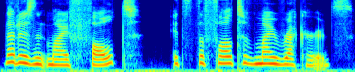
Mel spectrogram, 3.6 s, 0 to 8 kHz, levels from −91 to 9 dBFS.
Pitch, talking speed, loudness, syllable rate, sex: 225 Hz, 170 wpm, -16 LUFS, 3.5 syllables/s, female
